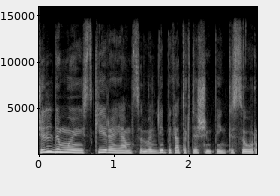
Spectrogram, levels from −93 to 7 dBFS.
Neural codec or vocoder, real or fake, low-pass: none; real; 14.4 kHz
